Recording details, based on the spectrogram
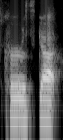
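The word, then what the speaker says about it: Kurzgesagt: Kurzgat. Kurzgat. Yes. Yes. Yes. Kurzgat.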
